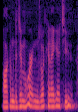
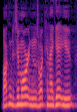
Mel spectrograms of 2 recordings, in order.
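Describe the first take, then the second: First: Understated, low-key order-taker; lightly voiced worker, subdued and matter-of-fact; drive-through worker. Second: Lightly voiced drive-through greeter; brisk order-taker's greeting, a bit raised; drive-through worker. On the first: Worker interrupting a weeping phone call, low-key drive-through worker. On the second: Worker greeting the next car at Tim Hortons, lightly voiced drive-through worker. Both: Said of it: "I'm in a drive-through at Tim Hortons".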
